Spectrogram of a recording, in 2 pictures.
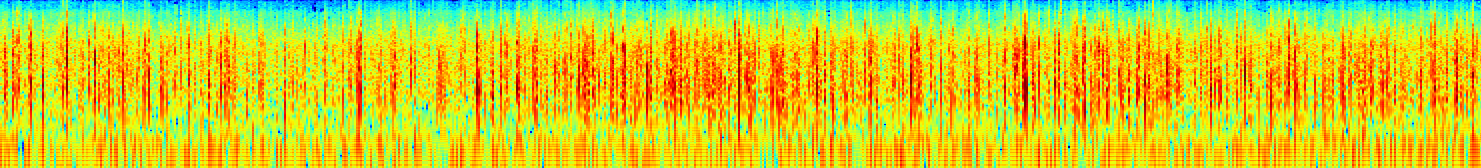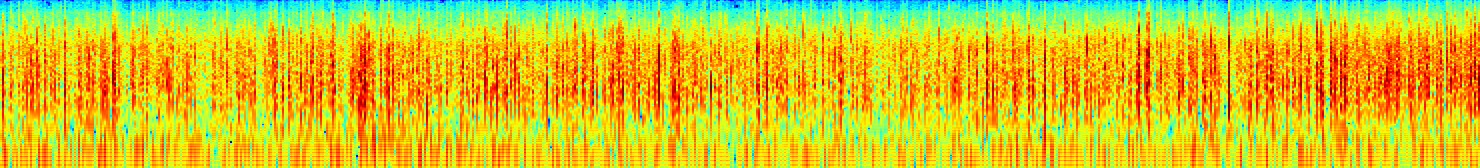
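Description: Steady rain falling on an umbrella overhead: a dense, even hiss made of many small drop impacts.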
